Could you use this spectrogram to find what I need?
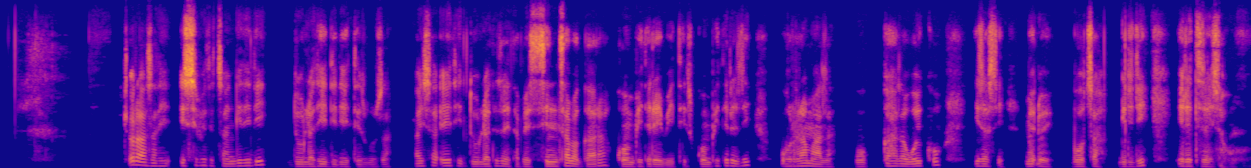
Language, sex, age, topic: Gamo, male, 18-24, government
